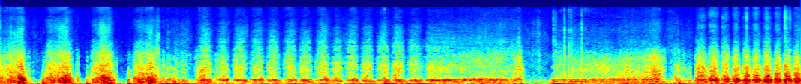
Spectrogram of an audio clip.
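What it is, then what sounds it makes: Foam microphone windscreen. Long nails scratch a blue foam windscreen over a microphone, one hand on its side and the other on its top. A rapid, uneven run of muffled, low-heavy scratching strokes fills the clip, pausing briefly near the seven-second mark before picking up again louder.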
